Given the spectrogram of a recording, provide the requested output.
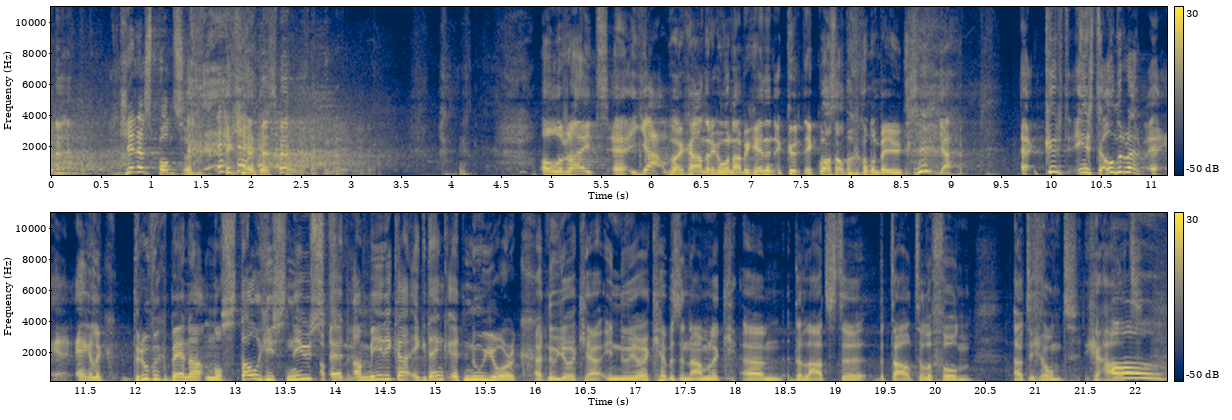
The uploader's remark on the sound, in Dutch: Live vanop het Nerdland Festival!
